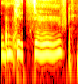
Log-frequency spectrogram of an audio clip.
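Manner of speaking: creepy, leering, lecherous tone. Insisting the phrase be said right, with a leering, pervy delivery. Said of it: "You got to say it like that, like a perv".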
